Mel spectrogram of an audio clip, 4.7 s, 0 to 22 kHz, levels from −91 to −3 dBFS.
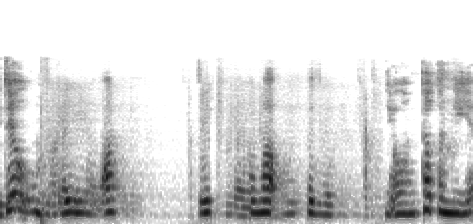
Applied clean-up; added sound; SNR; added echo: neural mask model DeepFilterNet 3.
